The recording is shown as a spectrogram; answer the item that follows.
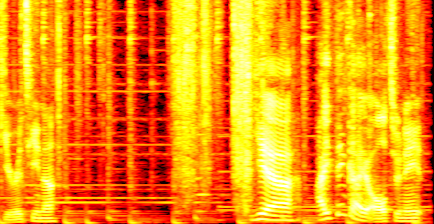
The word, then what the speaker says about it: Giratina: two in that pack I say gutina with the G something like giraffe hard G I've never heard people say it with a soft like oh like gutina yeah I think I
